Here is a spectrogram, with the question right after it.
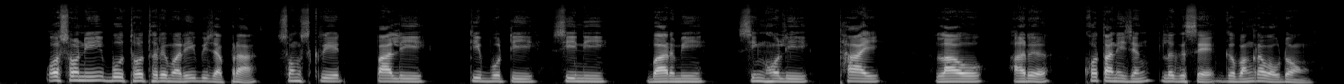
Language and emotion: Bodo, neutral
